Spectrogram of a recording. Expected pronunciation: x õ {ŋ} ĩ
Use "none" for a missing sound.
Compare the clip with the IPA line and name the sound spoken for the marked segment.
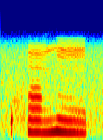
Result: ŋ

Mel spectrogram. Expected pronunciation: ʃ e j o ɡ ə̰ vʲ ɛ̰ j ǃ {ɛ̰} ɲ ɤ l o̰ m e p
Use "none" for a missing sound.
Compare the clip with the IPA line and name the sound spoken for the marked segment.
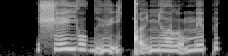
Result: ə̰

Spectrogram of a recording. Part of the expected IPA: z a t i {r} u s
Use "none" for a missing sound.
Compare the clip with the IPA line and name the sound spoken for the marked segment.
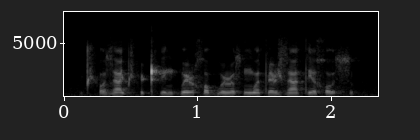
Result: χ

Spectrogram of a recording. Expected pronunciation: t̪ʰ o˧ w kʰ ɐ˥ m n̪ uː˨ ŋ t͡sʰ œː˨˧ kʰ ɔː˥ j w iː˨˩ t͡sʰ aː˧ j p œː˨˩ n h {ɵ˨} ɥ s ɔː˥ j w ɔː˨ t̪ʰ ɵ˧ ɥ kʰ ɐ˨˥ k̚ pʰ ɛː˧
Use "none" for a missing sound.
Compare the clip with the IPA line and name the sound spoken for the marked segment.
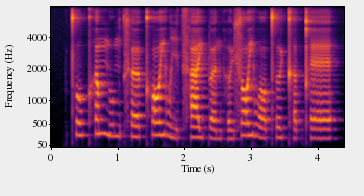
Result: ɵ˨˩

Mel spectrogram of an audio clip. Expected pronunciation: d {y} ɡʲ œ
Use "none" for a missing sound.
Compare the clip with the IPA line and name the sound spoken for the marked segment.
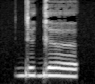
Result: y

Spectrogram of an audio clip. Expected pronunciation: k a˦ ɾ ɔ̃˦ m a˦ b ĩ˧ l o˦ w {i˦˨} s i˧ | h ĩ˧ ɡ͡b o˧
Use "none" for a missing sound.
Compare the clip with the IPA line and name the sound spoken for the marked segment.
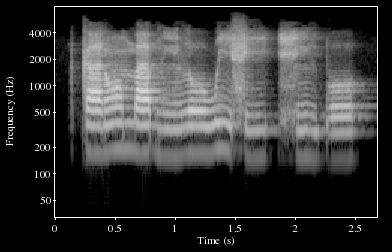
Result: i˦˨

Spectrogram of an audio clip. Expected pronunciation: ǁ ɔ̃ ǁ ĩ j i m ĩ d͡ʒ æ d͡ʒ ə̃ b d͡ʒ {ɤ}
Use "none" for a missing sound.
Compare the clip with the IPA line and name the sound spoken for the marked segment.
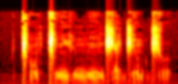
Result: ɤ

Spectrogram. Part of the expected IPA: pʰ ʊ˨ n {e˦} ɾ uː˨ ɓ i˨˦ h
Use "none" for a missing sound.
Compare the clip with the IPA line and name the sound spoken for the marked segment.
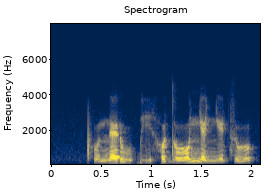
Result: ɛ˦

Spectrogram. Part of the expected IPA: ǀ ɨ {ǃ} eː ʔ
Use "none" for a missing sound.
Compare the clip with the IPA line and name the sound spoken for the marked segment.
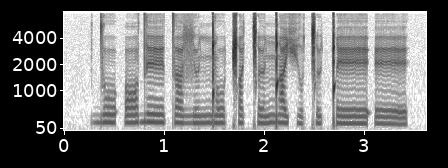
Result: ǃ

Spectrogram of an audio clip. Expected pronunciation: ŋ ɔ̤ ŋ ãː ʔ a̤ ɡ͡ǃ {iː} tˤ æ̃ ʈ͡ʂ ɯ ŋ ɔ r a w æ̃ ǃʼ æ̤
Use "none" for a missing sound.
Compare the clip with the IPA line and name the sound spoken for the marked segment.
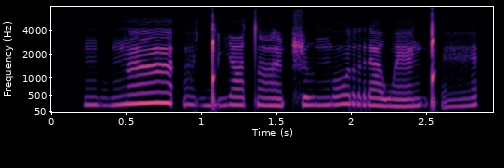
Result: iː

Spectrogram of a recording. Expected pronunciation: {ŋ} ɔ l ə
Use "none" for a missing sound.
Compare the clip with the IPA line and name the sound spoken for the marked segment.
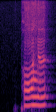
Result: k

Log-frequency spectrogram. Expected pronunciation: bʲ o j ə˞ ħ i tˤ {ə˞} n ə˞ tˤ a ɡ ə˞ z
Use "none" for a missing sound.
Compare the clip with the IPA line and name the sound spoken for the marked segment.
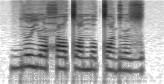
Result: ə˞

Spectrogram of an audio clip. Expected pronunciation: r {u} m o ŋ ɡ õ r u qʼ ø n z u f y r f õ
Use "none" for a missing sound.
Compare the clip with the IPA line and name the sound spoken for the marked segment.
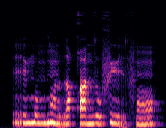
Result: y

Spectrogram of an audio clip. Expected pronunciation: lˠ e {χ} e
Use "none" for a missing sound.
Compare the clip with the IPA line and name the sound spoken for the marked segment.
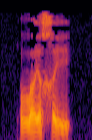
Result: χ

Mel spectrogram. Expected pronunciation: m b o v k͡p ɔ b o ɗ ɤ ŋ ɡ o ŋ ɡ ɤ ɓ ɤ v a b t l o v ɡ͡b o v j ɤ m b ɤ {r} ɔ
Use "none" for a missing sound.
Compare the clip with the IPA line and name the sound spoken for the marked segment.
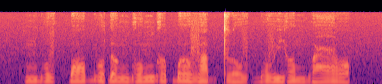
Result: ʕ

